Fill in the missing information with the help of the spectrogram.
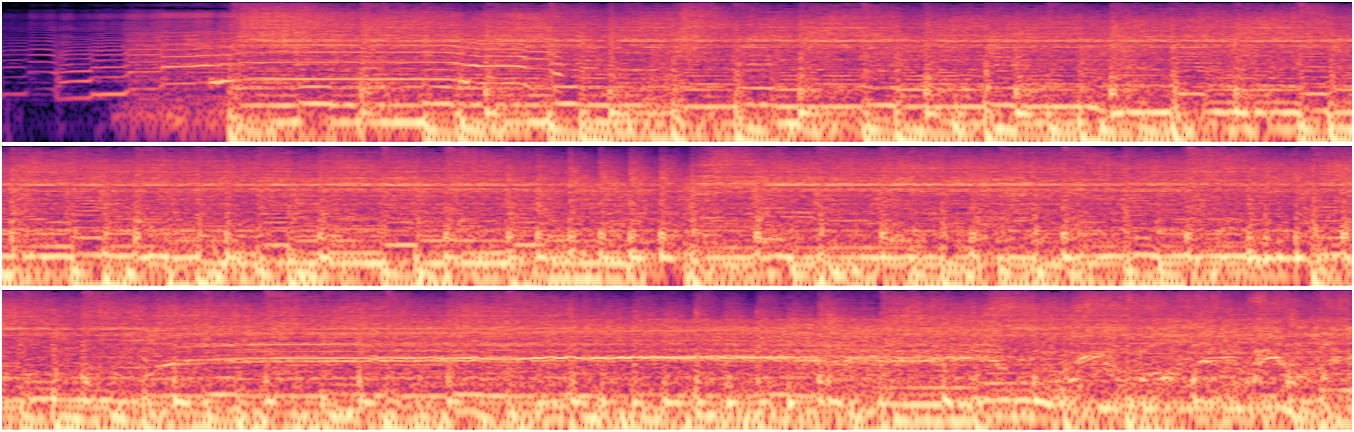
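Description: A live jazz metal band plays on Norwegian television, a few months before its album's release, loud and dense, with distorted guitars, heavy drums and sustained melodic lines, kicking in after a brief moment of silence and driving on without a break.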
